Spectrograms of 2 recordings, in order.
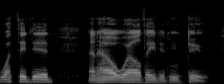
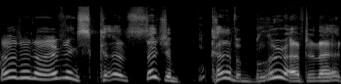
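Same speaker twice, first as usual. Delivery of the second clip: very high, squeaky cartoon character voice; 11 semitones higher than usual. Quoting a line, doing an impression of a Simpsons character. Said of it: "you did a really good impersonation of him".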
